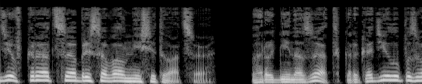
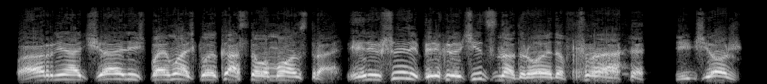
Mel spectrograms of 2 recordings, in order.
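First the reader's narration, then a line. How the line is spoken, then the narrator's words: Cheerful, distant shout. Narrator (Russian): весело крикнул крокодил, но его голос звучал отдаленно, будто он не со мной разговаривает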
